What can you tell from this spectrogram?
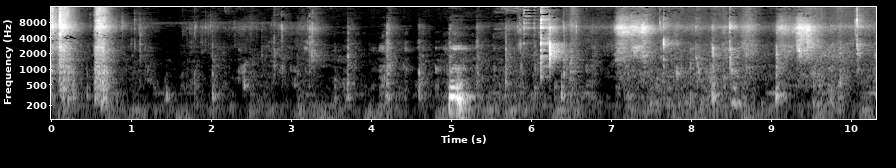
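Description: Slurping of instant noodles in broth, then chewing with wet mouth clicks and a louder mouth noise about halfway through. Hissing breaths follow near the end, typical of a mouth burning from very hot chillies.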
